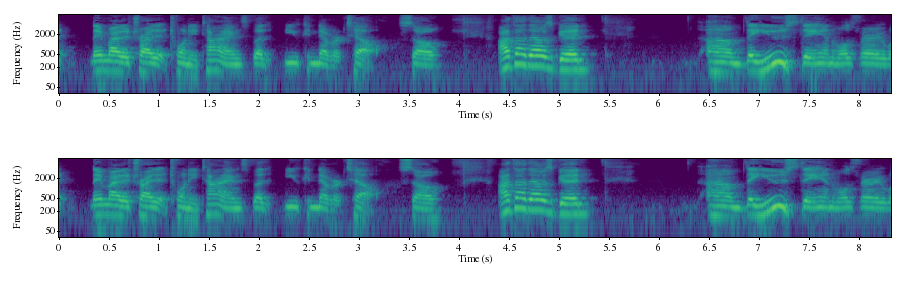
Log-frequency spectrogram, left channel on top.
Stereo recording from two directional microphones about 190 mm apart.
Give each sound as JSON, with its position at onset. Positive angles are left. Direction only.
{"t": 0.0, "sound": "speech", "side_deg": -20}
